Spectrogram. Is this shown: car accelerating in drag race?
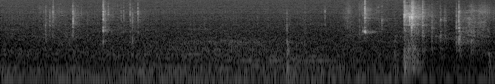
no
